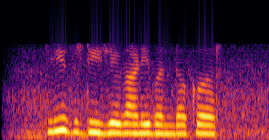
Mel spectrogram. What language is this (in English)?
Marathi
